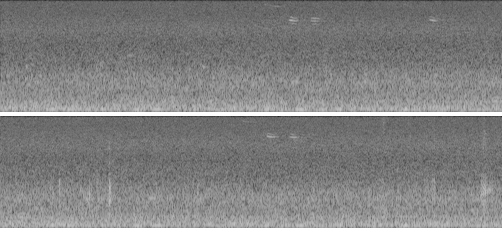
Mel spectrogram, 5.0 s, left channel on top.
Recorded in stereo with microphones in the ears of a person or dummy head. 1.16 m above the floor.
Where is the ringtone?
No ringtone in this recording.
